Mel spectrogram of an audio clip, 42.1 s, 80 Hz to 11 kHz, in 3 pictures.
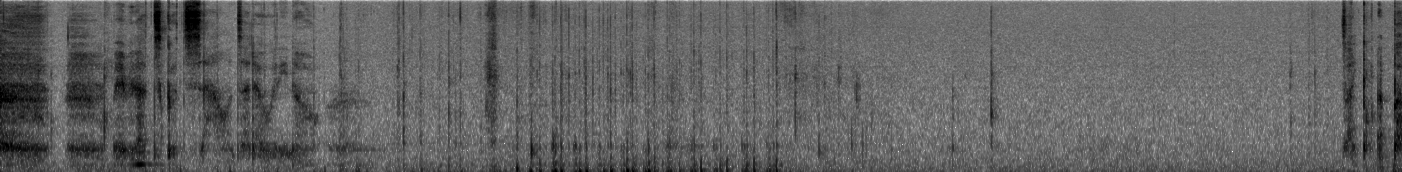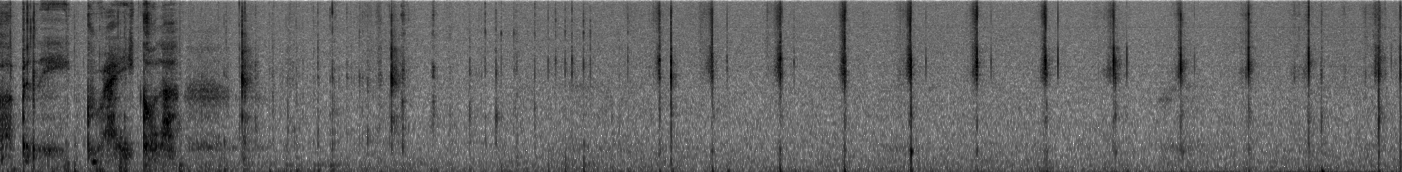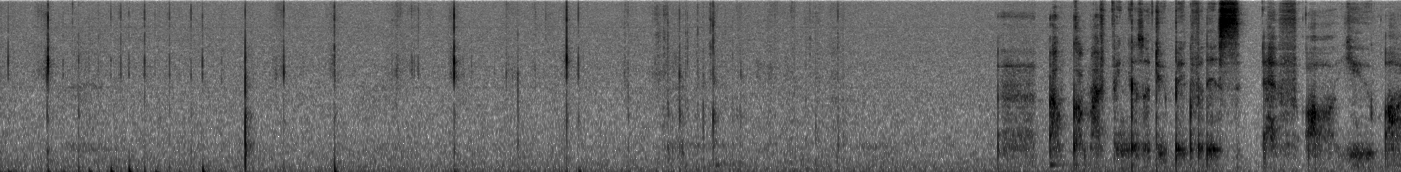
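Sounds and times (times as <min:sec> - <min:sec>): fingertips tapping plastic bottle: 0:03.1 - 0:08.2.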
